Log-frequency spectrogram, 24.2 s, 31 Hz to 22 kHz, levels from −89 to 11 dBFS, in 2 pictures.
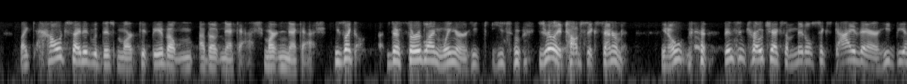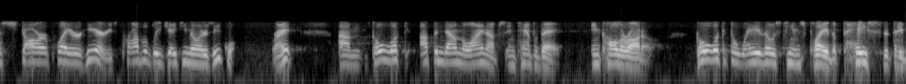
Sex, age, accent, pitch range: male, 30-49, American, 155-215 Hz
